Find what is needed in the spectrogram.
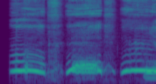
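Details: Baby girl with a cold and cough crying in three strong, high-pitched bursts separated by brief catching breaths.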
